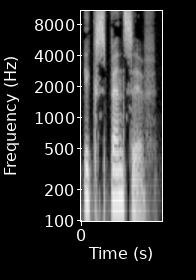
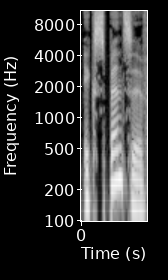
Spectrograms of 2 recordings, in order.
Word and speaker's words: expensive: And expensive has the stress on the second syllable. Expensive. Make sure the V sound is clear, like a buzzing sound.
